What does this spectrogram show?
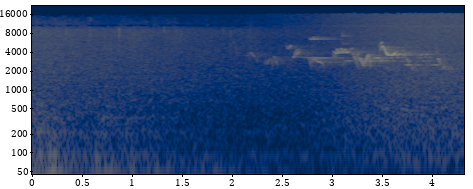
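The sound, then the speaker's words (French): Steady rain hisses throughout while a deep thunder rumble rolls at the start and fades, as a thunderstorm with wind and lightning breaks over a tournament around 4 p.m., the sky darkening. Faint, high bird chirps flicker over the downpour toward the end. No one speaks. “Je tape décontracté, et quand à 16 heures je commence à piquer un peu du nez, le ciel s'obscurcit. La pluie le vent, mais surtout la foudre.”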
